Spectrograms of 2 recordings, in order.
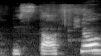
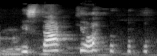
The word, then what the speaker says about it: pistacchio: ok, delle olive, il famoso formaggio al pistacchio, Wow, pistachio, Ok.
